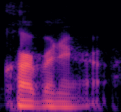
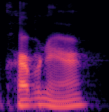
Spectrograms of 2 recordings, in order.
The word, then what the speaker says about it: carbonara: I make a really good mussel carbonara.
